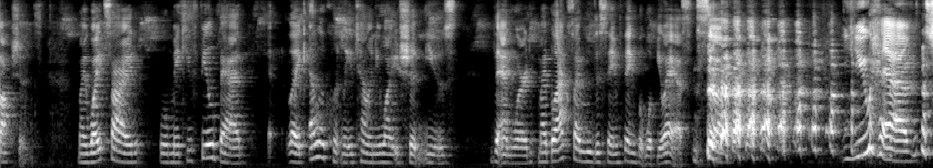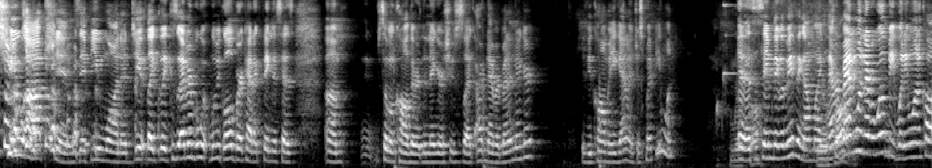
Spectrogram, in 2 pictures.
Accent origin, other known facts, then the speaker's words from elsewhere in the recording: Colonie, New York, United States; growing up in Colony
